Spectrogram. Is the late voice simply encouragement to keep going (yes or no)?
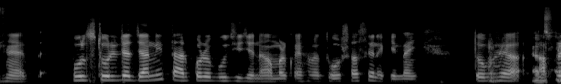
yes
